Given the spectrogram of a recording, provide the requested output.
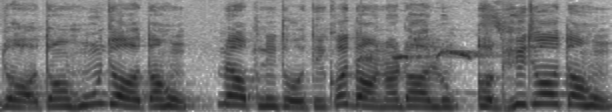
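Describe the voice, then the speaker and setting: This cartoonish character voice is pitched fairly high. It moves at a fairly slow pace. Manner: repetitive, coaxing.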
